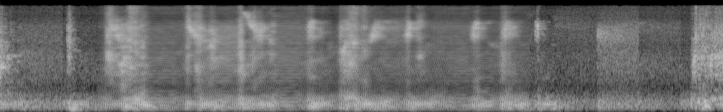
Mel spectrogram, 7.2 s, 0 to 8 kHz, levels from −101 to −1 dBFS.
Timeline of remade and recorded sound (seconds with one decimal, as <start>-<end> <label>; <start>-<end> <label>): 0.0-1.0 recorded; 1.0-5.3 remade; 5.3-7.2 recorded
